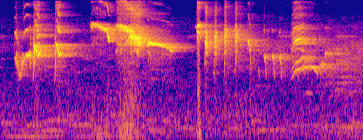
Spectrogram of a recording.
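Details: Orange-headed thrush song: a sweeping, high, scratchy whistle, then a quick run of about seven clipped, repeated notes and a final rising twitter.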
